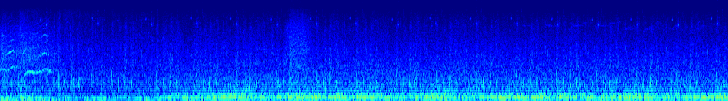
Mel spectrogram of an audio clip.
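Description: Horse hooves thud in a steady gallop.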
